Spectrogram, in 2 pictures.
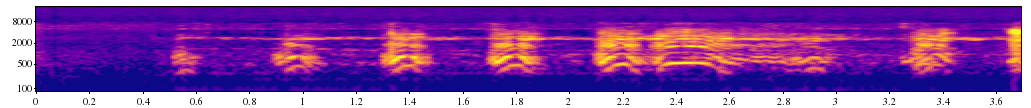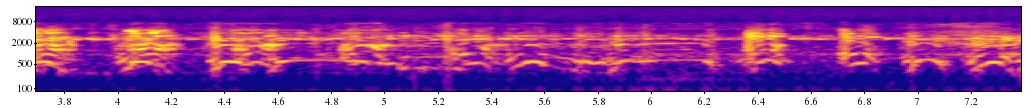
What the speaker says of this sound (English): barred owls have wonderful calls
